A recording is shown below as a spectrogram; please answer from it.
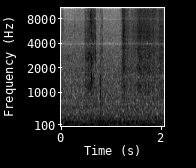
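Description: Crinkling, rustling handling noise in two spells, about half a second in and from a little after a second, over a steady low engine hum.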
